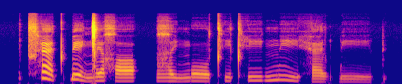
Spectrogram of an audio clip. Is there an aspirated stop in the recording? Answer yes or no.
yes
